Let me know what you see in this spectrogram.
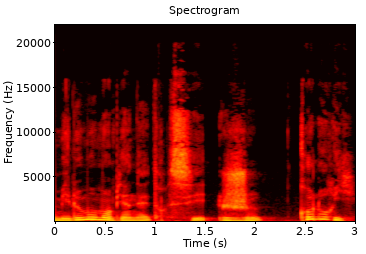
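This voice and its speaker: Calm in tone, a woman speaks in a somewhat breathy voice. Her pitch swings very widely. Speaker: craft content creator. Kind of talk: reflective voice-over narration.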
